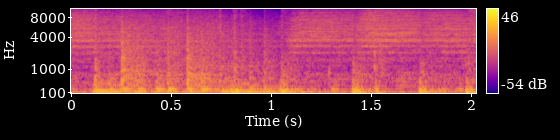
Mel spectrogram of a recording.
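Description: A recorded drum-kit loop playing back in a steady groove: kick drum, snare and cymbals.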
